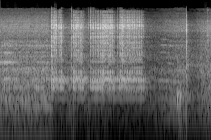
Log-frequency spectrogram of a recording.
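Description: A file or grinder works a chainsaw chain cutter in a few short, close, harsh rasping strokes. A brief pause and one last small touch follow.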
